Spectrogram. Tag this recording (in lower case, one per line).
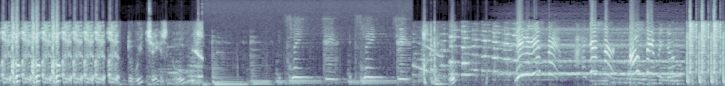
speech
music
